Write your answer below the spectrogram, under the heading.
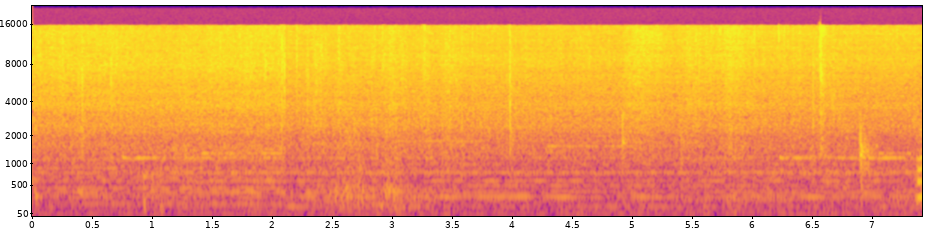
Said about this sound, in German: Und jetzt braten wir ein bisschen den Wirsing mit an.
